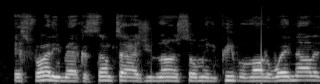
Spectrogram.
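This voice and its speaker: Very fast, a man speaks at high pitch. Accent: American. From Chicago, West Side. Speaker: network marketer. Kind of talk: interview. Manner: casual, filler-heavy; stumbling, repeats words.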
